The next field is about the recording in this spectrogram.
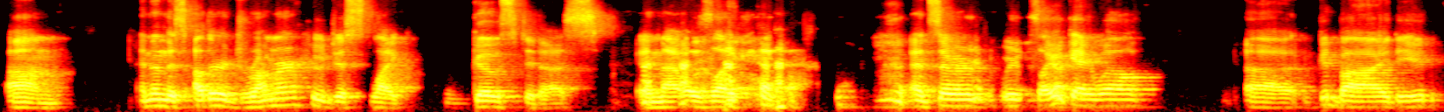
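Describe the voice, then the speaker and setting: A man's voice: mid-range voice, takes it slowly. A man with a laid-back, rambling way of talking, full of "like", answering casually as a musician in an interview. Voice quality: casual, filler-heavy speech with frequent "like". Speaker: band member and music producer being interviewed. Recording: roomy, echoey sound.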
